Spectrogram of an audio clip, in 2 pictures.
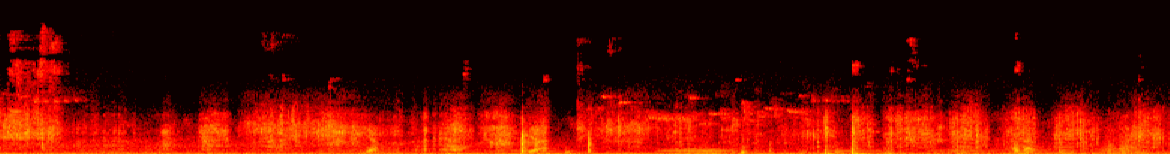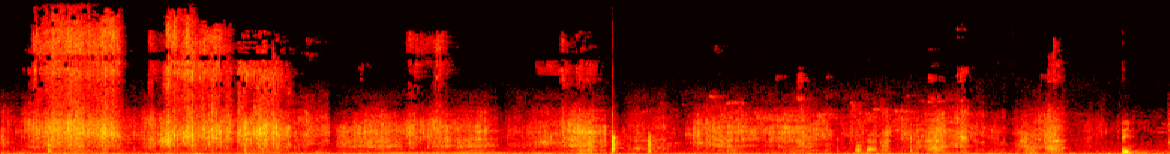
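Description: Steel hand tools scraping and rasping in short irregular strokes along the edges of a freshly poured concrete slab as it is edged and hand-floated, louder and harsher for a few seconds past the middle.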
